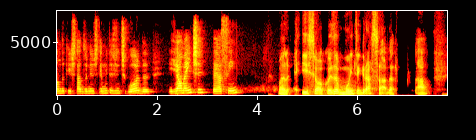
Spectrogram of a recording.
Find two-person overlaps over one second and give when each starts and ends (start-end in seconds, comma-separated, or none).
none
